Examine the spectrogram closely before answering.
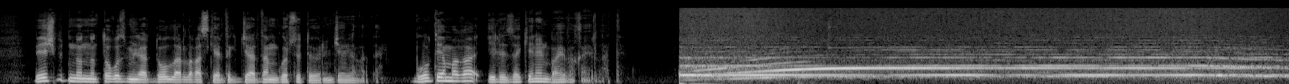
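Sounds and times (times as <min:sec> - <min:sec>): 
speech: 0:00.4 - 0:06.3
air raid sirens in Kyiv warning of a missile threat: 0:06.8 - 0:12.8.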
